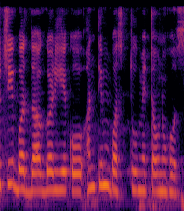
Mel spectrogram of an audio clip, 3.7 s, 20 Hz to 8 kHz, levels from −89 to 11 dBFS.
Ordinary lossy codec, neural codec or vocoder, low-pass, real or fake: MP3, 64 kbps; codec, 16 kHz, 6 kbps, DAC; 7.2 kHz; fake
